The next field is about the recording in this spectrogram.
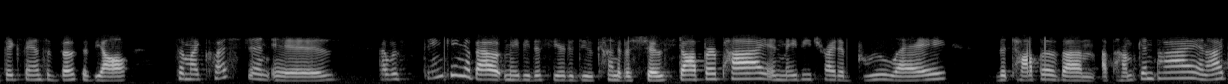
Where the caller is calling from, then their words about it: Austin, Texas, United States; I am calling from Austin, Texas.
